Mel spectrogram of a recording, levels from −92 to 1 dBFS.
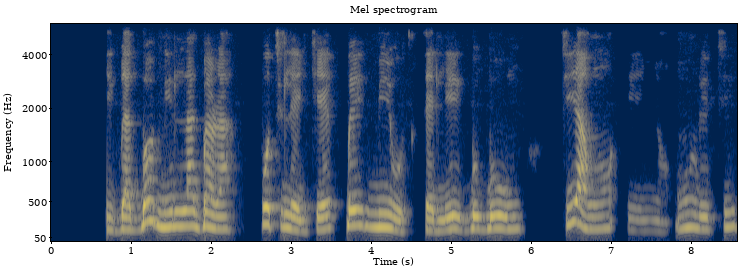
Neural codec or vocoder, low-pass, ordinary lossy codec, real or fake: none; 5.4 kHz; Opus, 24 kbps; real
